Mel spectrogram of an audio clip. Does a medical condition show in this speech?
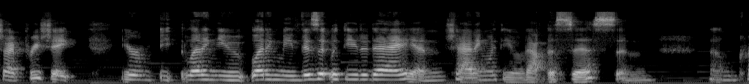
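No.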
